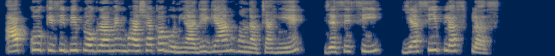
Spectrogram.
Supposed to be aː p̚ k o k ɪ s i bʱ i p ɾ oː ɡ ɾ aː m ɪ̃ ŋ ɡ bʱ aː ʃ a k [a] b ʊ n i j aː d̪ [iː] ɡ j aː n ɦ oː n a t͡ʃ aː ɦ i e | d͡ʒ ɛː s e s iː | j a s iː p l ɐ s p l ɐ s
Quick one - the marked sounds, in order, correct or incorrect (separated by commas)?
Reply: correct, incorrect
